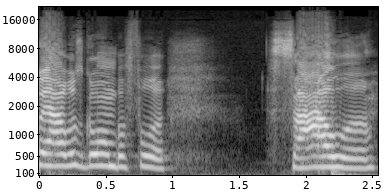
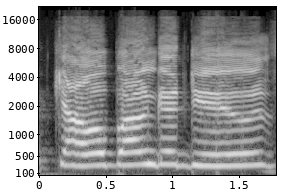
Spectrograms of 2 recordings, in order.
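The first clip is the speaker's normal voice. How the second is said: surfer voice; 3 semitones higher, 4 dB louder, slower than usual. Retold or imitated. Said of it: "Eric just hit me with the".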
